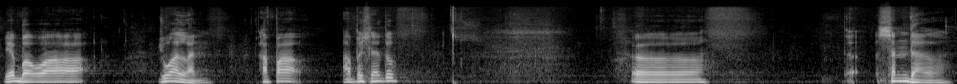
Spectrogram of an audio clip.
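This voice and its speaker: A man's voice: medium pitch, drawn-out words, pauses often, smooth. A man giving a casual talk full of anecdotes. He chuckles often and acts out the dialogue he quotes.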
